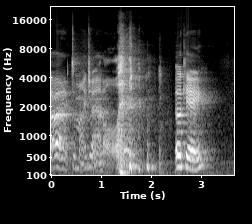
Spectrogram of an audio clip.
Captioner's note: laughs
